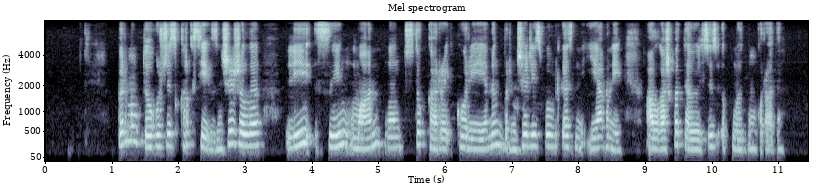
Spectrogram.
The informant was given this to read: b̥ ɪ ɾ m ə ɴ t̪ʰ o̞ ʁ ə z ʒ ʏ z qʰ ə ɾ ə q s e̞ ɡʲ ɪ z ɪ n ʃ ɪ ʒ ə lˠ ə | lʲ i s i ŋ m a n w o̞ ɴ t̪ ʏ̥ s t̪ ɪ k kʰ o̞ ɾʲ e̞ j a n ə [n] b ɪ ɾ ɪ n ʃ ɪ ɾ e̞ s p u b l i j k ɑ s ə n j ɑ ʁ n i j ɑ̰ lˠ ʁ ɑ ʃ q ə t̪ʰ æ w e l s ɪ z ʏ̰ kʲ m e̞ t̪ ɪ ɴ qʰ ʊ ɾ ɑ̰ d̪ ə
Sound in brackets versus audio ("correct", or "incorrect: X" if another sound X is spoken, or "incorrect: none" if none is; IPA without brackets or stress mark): incorrect: ɴ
